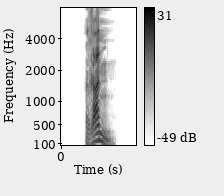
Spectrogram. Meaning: first/third-person singular preterite of rinnen
- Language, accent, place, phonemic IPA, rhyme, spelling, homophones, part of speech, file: German, Germany, Berlin, /ʁan/, -an, rann, ran, verb, De-rann.ogg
